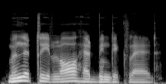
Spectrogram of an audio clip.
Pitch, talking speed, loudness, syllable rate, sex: 125 Hz, 180 wpm, -16 LUFS, 6.6 syllables/s, male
